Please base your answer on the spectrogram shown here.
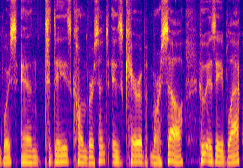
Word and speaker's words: Carob: Carob. Carob. Okay. Uh-huh. Just like the health food, the imitation chocolate.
